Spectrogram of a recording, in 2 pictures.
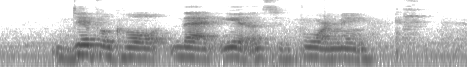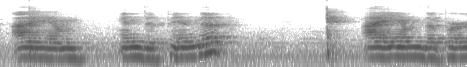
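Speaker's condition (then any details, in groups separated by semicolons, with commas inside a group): ALS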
